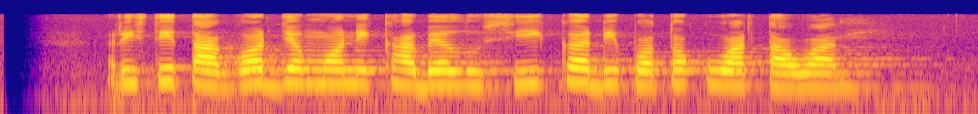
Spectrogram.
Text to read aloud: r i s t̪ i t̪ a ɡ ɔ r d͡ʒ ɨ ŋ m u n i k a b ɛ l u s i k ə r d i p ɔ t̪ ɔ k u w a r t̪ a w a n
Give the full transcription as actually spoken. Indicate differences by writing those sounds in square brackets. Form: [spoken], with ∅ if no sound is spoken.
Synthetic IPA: r i s t̪ i t̪ a ɡ ɔ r d͡ʒ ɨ ŋ m [ɔ] n i k a b ɛ l u s i k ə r d i p ɔ t̪ ɔ k u w a r t̪ a w a n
